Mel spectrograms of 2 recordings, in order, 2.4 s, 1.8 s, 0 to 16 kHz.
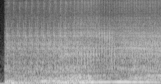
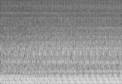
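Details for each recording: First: Owner's first engine rebuild, knocking again after 75 miles despite 200 psi compression on all four cylinders: rapid regular metallic knock over idle following engine speed; suspected rod knock. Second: Steady, even low idle with a regular firing beat and no knocking or tapping after a first engine rebuild that failed and knocked at 75 miles, now rebuilt again; first start after reinstall, oil pressure present, some oil smoke; sounds healthy.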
